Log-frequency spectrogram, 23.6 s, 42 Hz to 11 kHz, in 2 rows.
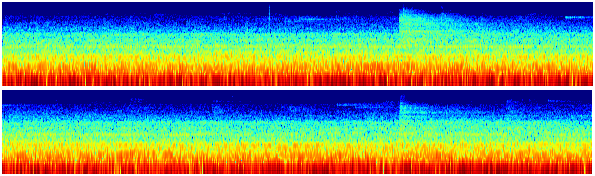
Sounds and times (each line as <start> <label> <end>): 0.0 air conditioner or a similar device is humming 23.6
